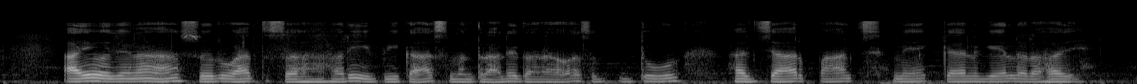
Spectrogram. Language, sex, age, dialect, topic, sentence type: Maithili, male, 25-30, Eastern / Thethi, banking, statement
